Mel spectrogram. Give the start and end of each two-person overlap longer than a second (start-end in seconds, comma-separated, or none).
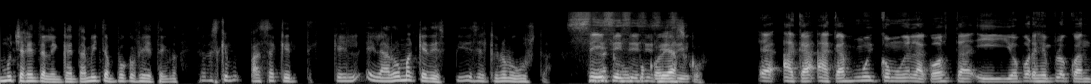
5.6-7.0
